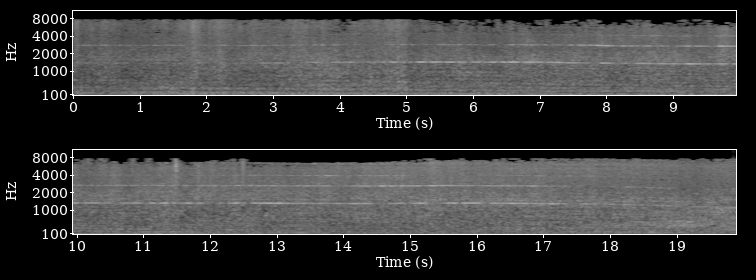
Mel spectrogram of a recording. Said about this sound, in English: Okay, anyway, now, mind you, those are separate aircrafts. The only thing that I did there was to taking a simple tape player. I didn't get any sophisticated microphone to enhance it or anything.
